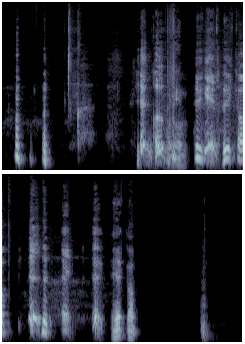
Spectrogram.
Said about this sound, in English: Hiccup. Are you okay now? I think I'm good.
